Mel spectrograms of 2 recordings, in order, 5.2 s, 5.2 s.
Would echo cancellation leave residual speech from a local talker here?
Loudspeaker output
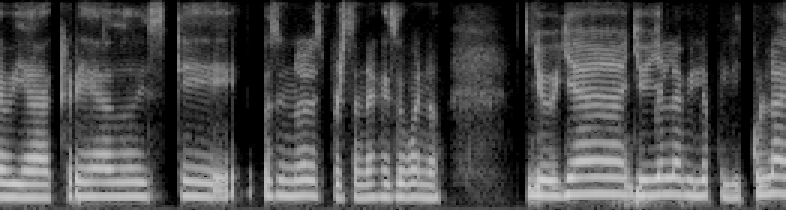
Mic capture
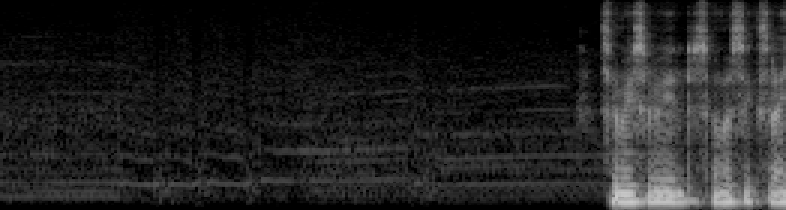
Yes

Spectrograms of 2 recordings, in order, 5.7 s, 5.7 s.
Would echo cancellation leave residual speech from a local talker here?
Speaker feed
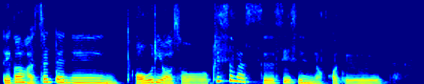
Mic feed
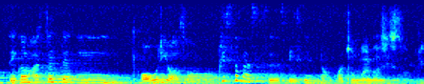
Yes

